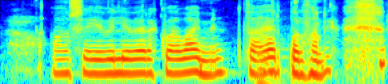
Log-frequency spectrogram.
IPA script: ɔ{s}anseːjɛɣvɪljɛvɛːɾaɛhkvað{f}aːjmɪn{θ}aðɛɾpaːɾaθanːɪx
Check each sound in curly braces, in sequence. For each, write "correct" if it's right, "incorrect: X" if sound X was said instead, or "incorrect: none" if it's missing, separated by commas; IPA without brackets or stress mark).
incorrect: h, incorrect: v, correct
